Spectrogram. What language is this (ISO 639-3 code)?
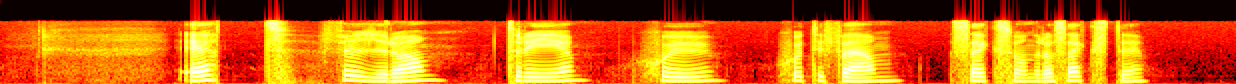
swe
